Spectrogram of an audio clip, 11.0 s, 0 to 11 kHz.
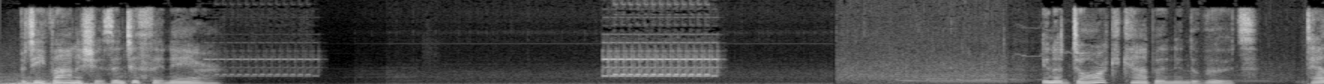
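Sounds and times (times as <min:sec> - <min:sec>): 
speech: 0:00.2 - 0:01.9, 0:08.7 - 0:11.0
office telephone ringing with electronic warbling trill: 0:01.7 - 0:02.7, 0:05.0 - 0:06.1.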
